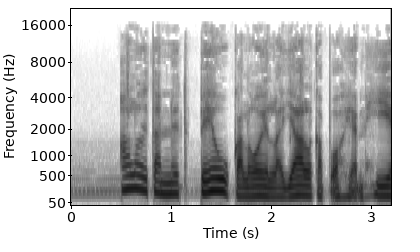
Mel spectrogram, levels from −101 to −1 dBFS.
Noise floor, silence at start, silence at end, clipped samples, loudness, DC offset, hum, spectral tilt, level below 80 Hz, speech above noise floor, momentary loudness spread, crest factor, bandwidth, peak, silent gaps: -46 dBFS; 0.5 s; 0 s; under 0.1%; -19 LUFS; under 0.1%; none; -7.5 dB/octave; -60 dBFS; 28 dB; 8 LU; 14 dB; 15 kHz; -4 dBFS; none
